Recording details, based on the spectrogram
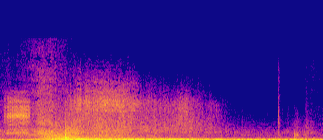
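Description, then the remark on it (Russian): A deep, heavy boom rolls out like a shock wave, its low rumble swelling loud and lingering for a few seconds before slowly fading, with no voices present. “Наступила тишина. Хрупкая, как первый лед на пруду, а потом ударная волна разорвала ее в клочья, сшибив с высот на землю птицу-мутанта, возможно, ворона.”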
